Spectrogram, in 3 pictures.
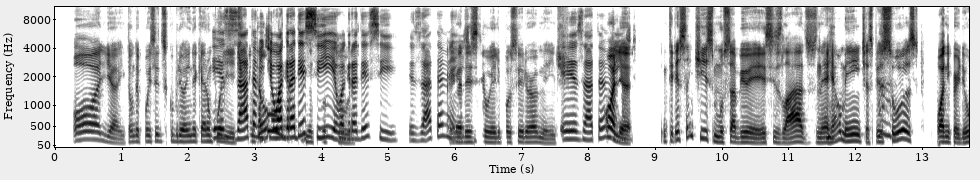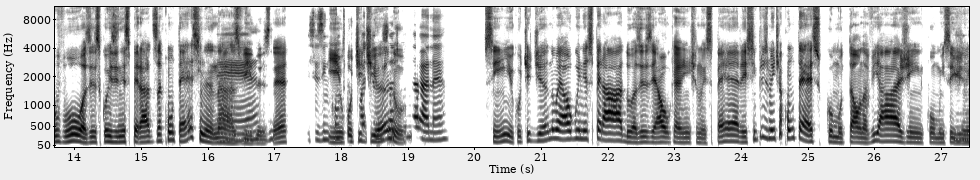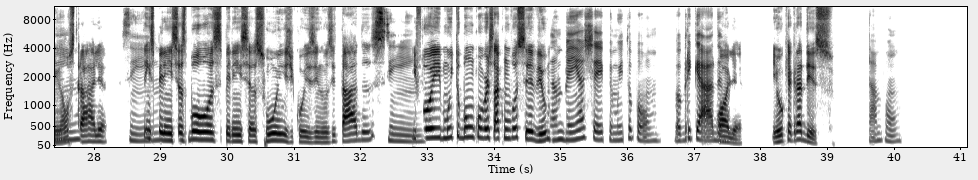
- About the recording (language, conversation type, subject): Portuguese, podcast, Como foi o encontro inesperado que você teve durante uma viagem?
- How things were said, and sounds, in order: laugh; tapping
